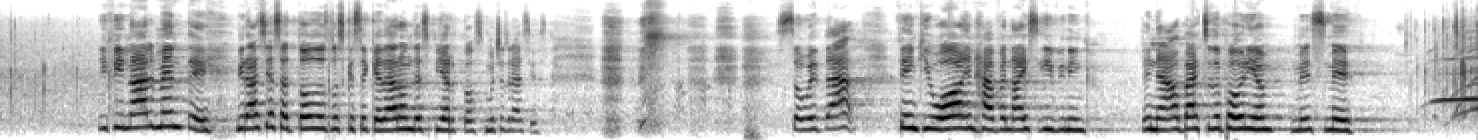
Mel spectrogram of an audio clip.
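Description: A young woman speaks with animation through a microphone in a large echoing hall.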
